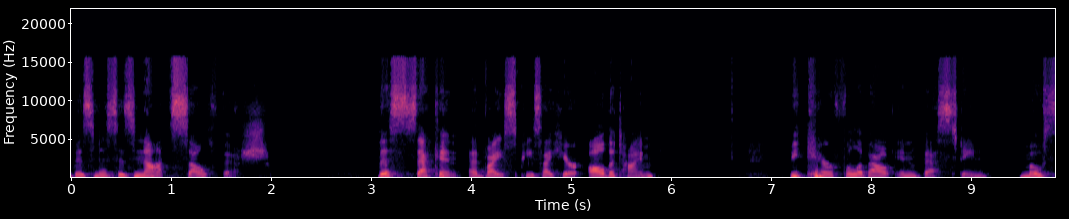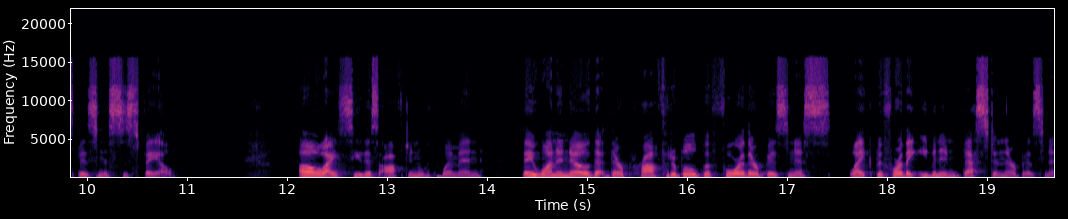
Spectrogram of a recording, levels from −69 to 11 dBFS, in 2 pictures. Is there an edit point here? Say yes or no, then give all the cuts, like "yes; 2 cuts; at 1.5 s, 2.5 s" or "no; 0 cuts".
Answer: no; 0 cuts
